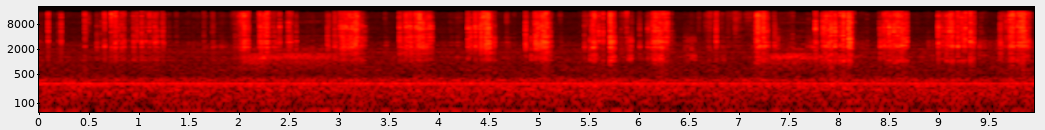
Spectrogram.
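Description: Long nails scratch the woven sides of a small, orange, hollow, empty wicker pumpkin basket base with its lid off. The result is bright, raspy scraping in repeated bursts, over a faint steady low hum.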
